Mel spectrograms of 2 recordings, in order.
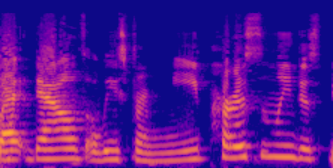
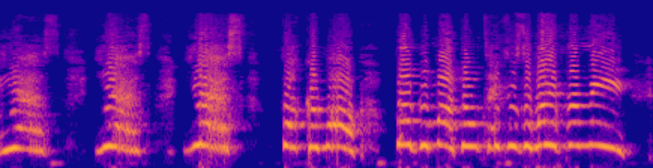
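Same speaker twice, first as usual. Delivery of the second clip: excited cheering; 13 semitones higher than usual. Retold or imitated. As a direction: cheer them on like a fan at ringside. Cheering as the allies arrive.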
